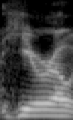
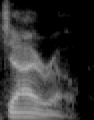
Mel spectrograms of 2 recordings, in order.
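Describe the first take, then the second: First: The word begins with an H sound. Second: The word begins with a G sound. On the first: "It's not hero" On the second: "it's not gyro"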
